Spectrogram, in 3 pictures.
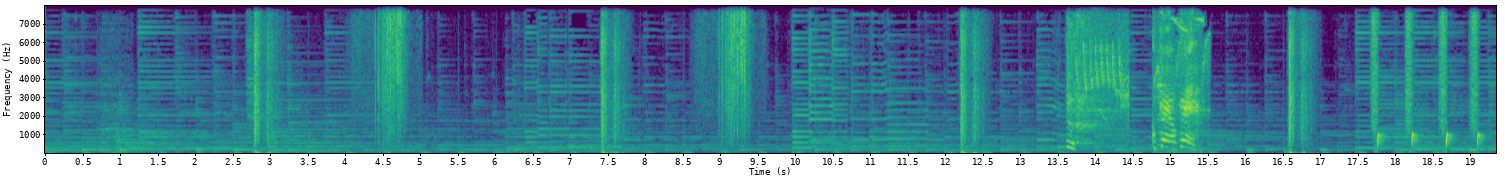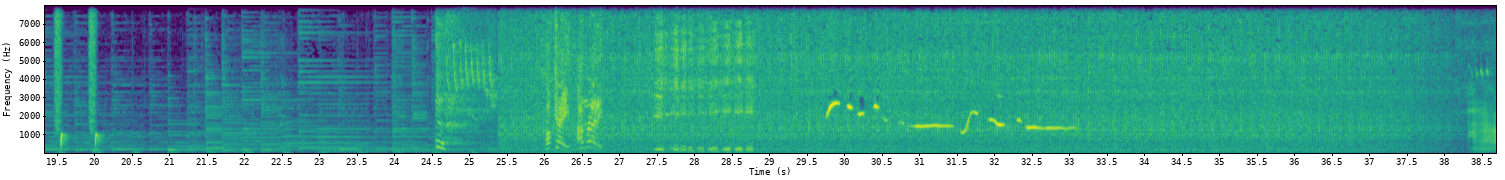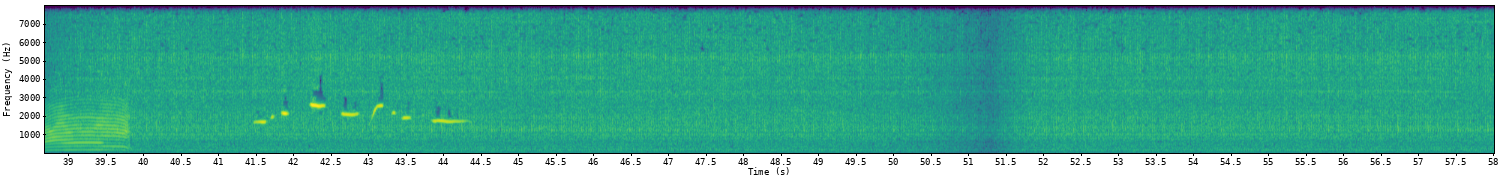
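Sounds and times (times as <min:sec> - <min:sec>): birds chirping: 0:13.6 - 0:15.6, 0:24.6 - 0:26.9, 0:29.7 - 0:33.2, 0:41.4 - 0:44.4
cow mooing: 0:38.3 - 0:40.0
steady motor hum: 0:39.1 - 0:47.0.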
